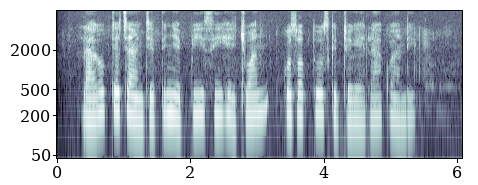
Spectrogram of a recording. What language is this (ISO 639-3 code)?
kln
